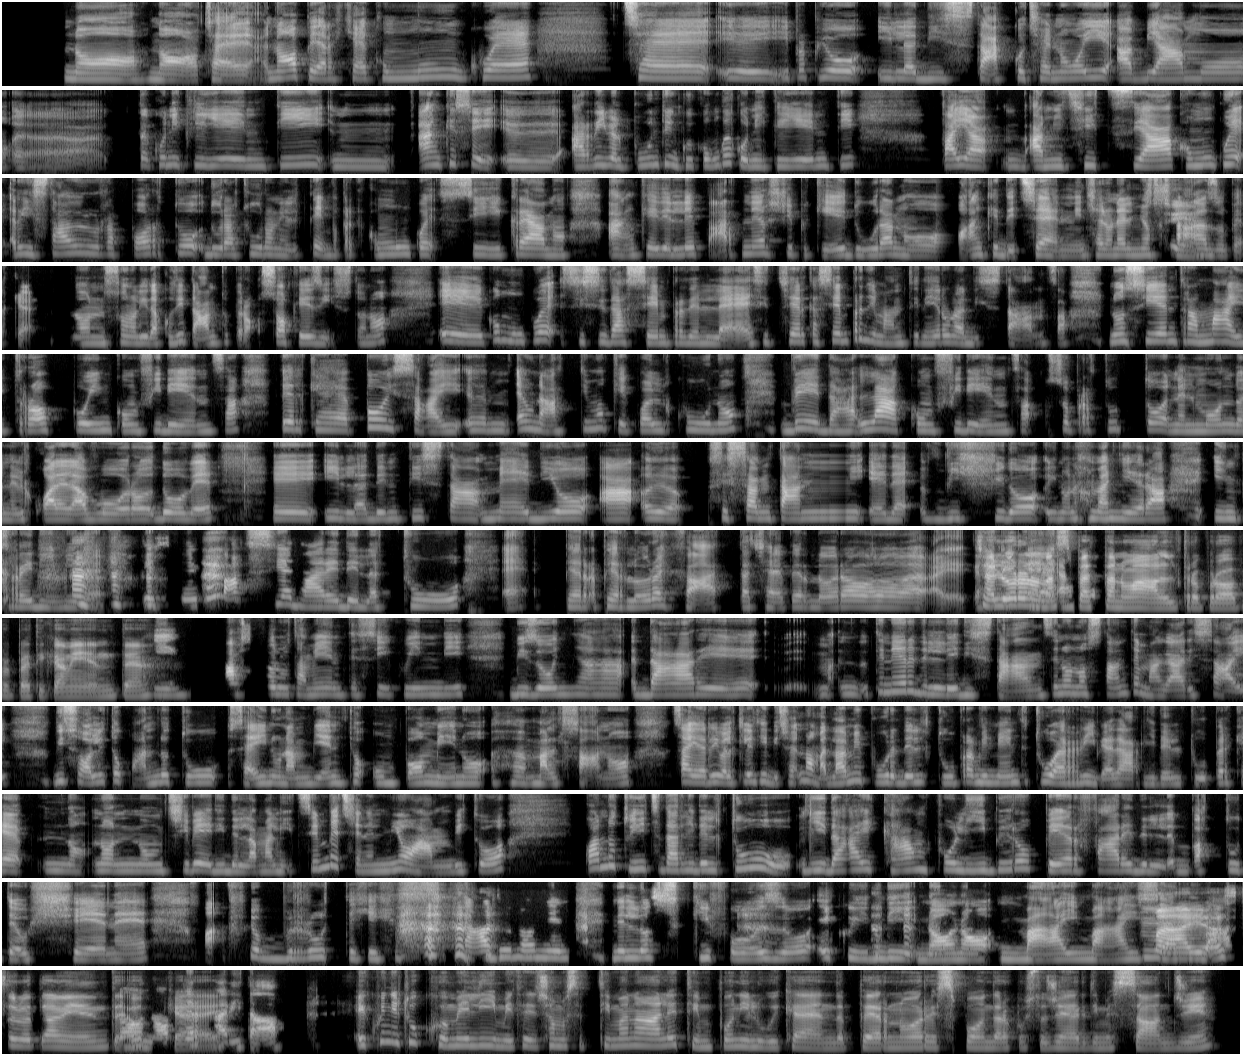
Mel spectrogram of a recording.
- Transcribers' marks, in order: "Cioè" said as "ceh"; "proprio" said as "propio"; "cioè" said as "ceh"; in English: "partnership"; chuckle; laughing while speaking: "maniera"; tapping; "cioè" said as "ceh"; "Cioè" said as "ceh"; "proprio" said as "propio"; chuckle; giggle; "proprio" said as "popio"
- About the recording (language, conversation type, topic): Italian, podcast, Come gestisci i limiti nella comunicazione digitale, tra messaggi e social media?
